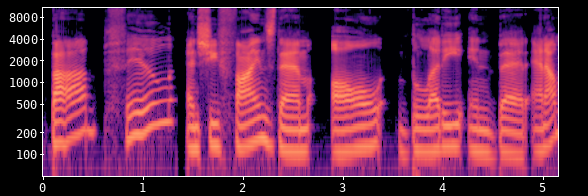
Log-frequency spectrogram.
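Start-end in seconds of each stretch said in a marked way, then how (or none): 0.1-1.3 high, questioning call. Retold or imitated. Jess calls for her friends upstairs, imitated high call. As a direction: imitate calling friends' names, pitched up. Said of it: "and she calls out".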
